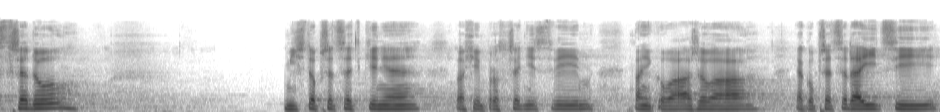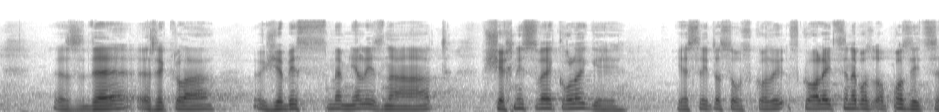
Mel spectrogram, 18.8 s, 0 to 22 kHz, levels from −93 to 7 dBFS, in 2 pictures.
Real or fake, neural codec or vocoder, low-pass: real; none; 9.9 kHz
